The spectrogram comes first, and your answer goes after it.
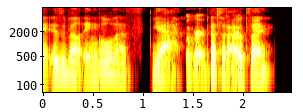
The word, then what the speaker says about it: Isabelle Engel: Isabelle Engel.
